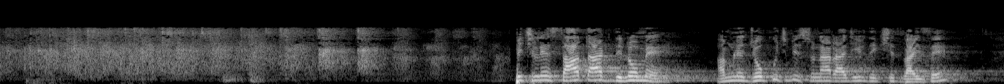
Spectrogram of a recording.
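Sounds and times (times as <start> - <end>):
audience applause: 0.0 - 4.9
speech: 5.3 - 9.6.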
